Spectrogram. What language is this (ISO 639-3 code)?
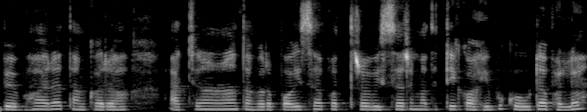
ori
